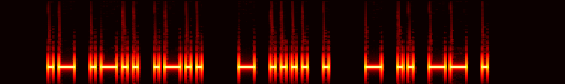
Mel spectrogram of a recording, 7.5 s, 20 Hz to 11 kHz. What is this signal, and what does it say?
Morse code, heard as a keyed tone, about 17 wpm, 700 Hz. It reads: ALL THE TIME
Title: Speed-Racing - Sets of 3 Words 17wpm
